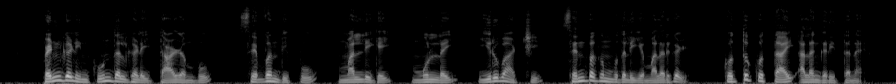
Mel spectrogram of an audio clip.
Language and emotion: Tamil, neutral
